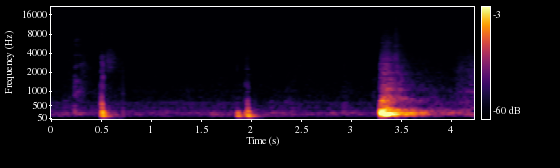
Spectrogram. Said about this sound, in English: Also, may have heard that uh, bang. A lot of fireworks going off. The 4th of July has passed, but I am in Northeast LA, Highland Park specifically.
